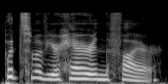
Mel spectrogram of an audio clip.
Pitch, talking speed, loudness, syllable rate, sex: 235 Hz, 285 wpm, -15 LUFS, 5.2 syllables/s, female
